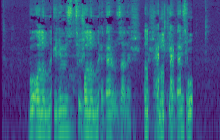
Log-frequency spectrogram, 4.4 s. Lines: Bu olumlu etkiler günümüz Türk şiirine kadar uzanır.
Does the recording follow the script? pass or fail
fail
